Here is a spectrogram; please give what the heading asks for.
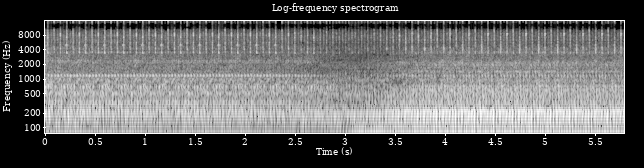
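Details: Audi A6 C8 3.0 TDI after camshaft sprocket and timing parts replacement for engine noise: steady diesel idle with even, regular clatter, no rattle or knock standing out; owner says the noise is gone, timing drive sounds healthy.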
